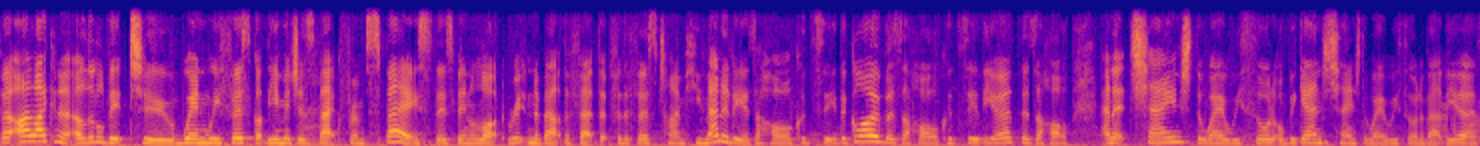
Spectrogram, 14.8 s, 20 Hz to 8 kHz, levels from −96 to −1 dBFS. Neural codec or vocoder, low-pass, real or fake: none; 7.2 kHz; real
